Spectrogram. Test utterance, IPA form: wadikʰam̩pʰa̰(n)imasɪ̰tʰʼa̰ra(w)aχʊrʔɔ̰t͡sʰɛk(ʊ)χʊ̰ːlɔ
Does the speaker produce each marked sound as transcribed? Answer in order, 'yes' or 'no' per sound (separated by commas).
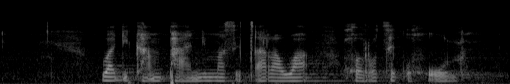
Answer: yes, yes, yes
